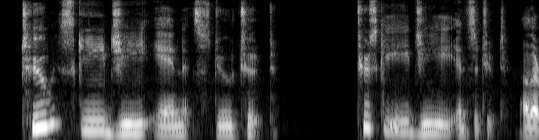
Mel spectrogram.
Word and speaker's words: Tuskegee: the i'm going to do my best to pronounce this the tuskey tuskegee institute tuskegee institute oh there we go tuskegee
